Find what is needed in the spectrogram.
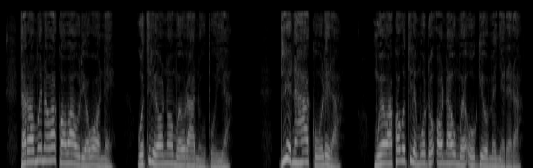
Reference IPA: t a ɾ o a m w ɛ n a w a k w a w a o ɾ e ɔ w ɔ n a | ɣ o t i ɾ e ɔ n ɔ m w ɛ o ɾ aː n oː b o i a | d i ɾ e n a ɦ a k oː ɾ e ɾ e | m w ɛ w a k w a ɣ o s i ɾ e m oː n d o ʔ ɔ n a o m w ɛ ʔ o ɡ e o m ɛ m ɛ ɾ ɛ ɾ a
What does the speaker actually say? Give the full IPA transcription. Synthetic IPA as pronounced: t a ɾ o a m w ɛ n a w a k w a w a o ɾ e ɔ w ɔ n ɛ | ɣ o t i ɾ e ɔ n ɔ m w ɛ o ɾ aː n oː b o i a | d i ɾ e n a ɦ a k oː ɾ e ɾ a | m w ɛ w a k w a ɣ o t i ɾ e m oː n d o ʔ ɔ n a o m w ɛ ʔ o ɡ e o m ɛ ɲ ɛ ɾ ɛ ɾ a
